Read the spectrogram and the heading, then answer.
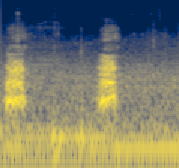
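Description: A dog gives two sharp, mid-pitched barks about half a second apart at a compound with a house and outbuildings, over a steady low rumble of a truck idling inside a drive shed.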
